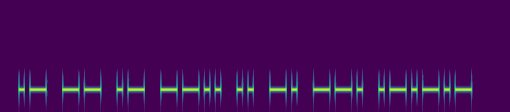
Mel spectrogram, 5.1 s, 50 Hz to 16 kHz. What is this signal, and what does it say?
Morse code, heard as a keyed tone, about 22 wpm, 700 Hz. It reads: AMAZING.
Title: Sentences from Top 1500 Words 22wpm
